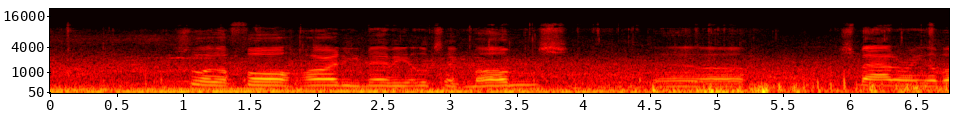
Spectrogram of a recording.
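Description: A man speaks calmly and casually, close by.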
